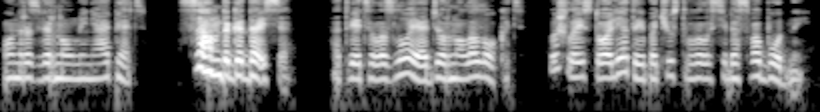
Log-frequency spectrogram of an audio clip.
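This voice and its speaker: A woman's voice: mid-range voice, brisk, hardly any pauses, dry recording, studio quality. Woman narrating an audiobook in first person. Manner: expressive, emotional reading.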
